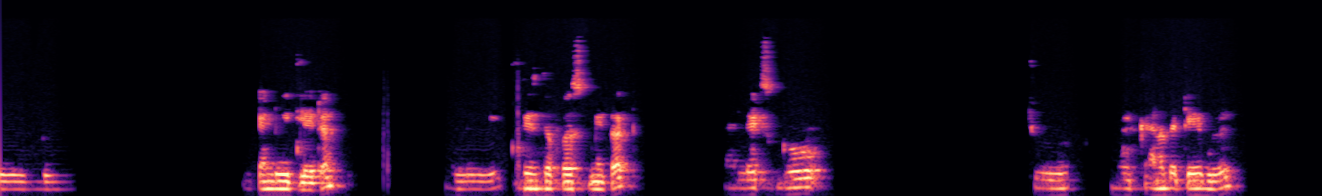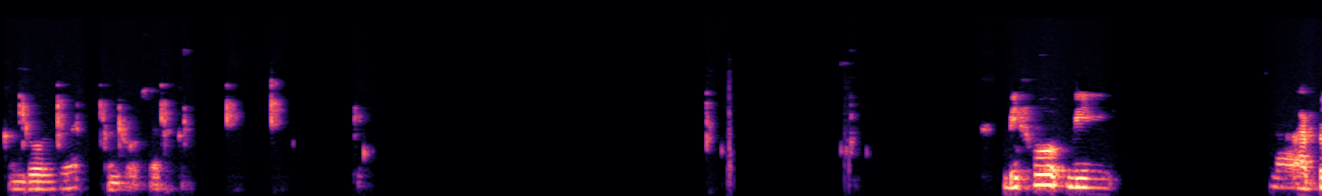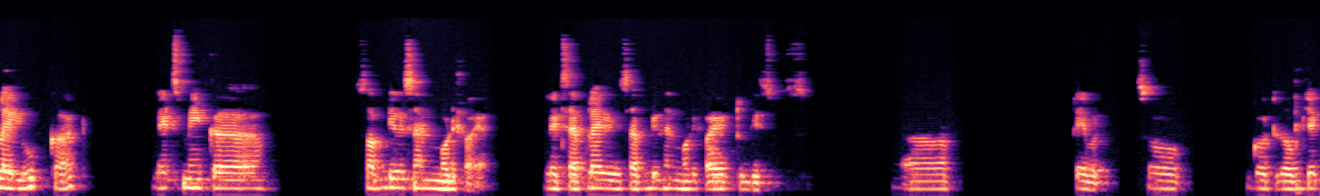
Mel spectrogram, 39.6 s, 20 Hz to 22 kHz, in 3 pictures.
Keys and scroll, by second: 13.8 ctrl+z, 39.4 Tab.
